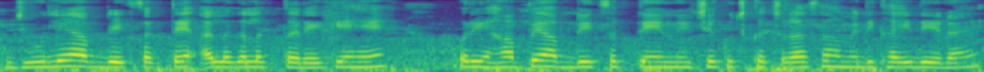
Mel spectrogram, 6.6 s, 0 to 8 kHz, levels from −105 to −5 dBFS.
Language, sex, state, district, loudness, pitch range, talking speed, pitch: Hindi, male, Rajasthan, Jaipur, -15 LUFS, 210-225 Hz, 235 wpm, 215 Hz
